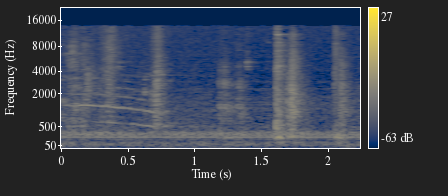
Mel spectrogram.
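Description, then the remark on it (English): A female cat meows at a person several times in short, wavering calls, not loud, over a steady low hum and faint clatter, while someone is doing dishes. “There's a cat meowing at me, little jerk here, and I'm also doing dishes.”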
